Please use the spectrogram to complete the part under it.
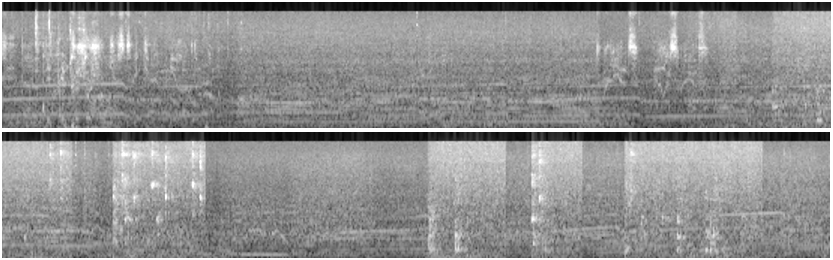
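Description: Racing car engines whine at high revs, rising and falling in pitch as gears change.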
